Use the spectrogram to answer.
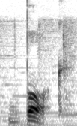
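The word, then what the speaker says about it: baulk: to them next one bork it's kind of funny spelling a ulk it's like bulk but we say bulk now we don't say the L sound so it's easy to forget that there's an L in there say if you were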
